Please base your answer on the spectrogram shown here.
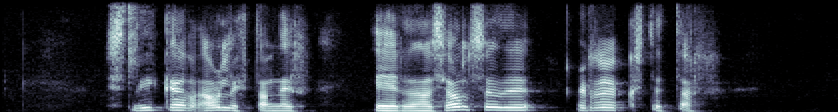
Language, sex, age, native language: Icelandic, male, 20-29, Icelandic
